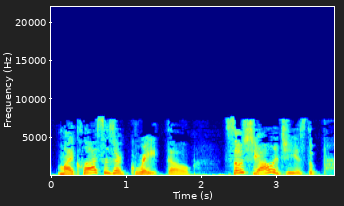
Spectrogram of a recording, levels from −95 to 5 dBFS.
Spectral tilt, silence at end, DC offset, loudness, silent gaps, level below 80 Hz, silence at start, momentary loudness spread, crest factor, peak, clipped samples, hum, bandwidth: -3 dB/octave; 0 s; under 0.1%; -21 LUFS; none; -46 dBFS; 0 s; 9 LU; 16 dB; -6 dBFS; under 0.1%; none; 8 kHz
